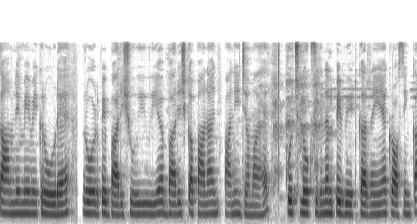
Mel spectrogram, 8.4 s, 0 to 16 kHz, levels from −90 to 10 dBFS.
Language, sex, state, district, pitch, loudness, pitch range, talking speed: Hindi, female, Punjab, Pathankot, 175 Hz, -16 LUFS, 170-185 Hz, 195 wpm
